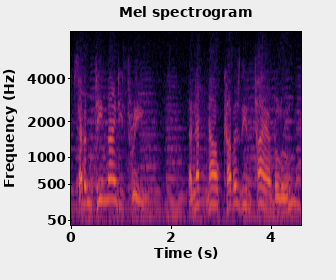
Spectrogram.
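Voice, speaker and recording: A man's voice: high-pitched, expressive, moderate pace, poor audio. An actor playing a wry, playfully pompous male lecturer giving comic commentary in a 1940s training film. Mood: showy, pompous. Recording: 1940s film soundtrack over music.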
